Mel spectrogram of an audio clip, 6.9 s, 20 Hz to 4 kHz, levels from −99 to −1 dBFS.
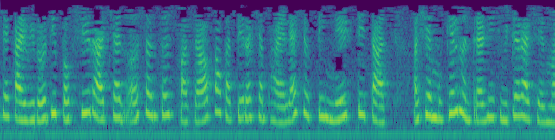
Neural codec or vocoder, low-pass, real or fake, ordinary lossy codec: none; 3.6 kHz; real; MP3, 16 kbps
